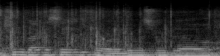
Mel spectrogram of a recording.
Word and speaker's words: Robidoux: True Legacy for Lis rubido I'm saying it right rubido some people say rubex you know living her all your life they say rubex I'm always correcting that I know it's rubu um your your family has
